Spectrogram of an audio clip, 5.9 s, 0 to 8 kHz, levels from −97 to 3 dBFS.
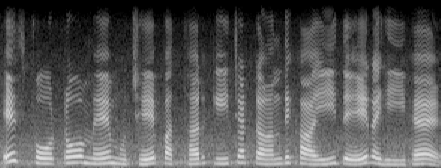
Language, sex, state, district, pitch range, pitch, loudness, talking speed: Hindi, female, Madhya Pradesh, Katni, 220-270 Hz, 240 Hz, -16 LUFS, 110 wpm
